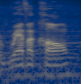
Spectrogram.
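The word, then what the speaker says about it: Revachol: to stay strong for rev call he pronounces Revol with a hard K unlike other people I like to pronounce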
